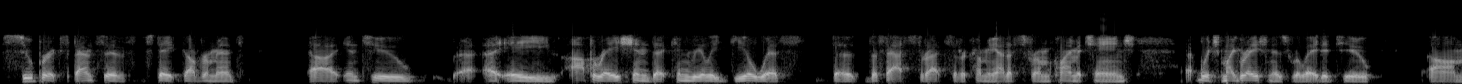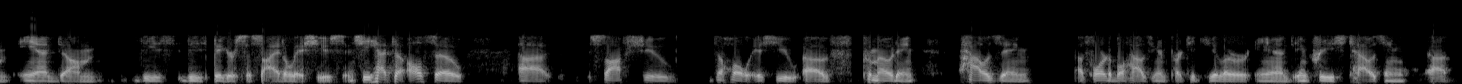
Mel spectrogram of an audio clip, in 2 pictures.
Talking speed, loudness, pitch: 125 wpm, -28 LUFS, 305 Hz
